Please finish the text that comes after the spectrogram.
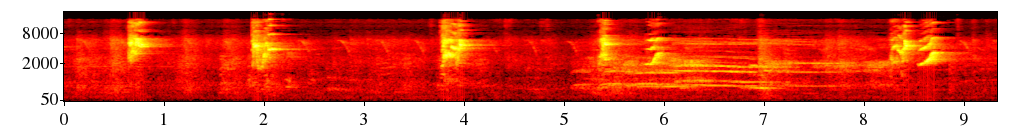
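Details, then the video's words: Sooty-headed bulbul calling to a rival while other bulbuls answer. Sharp, high chirps come every one to two seconds, then a longer warbled phrase of sliding, descending notes, ending in more chirps. "Burung Kutilang Memanggil Lawan pancingan,,dan Kutilang Lain Ikut nyahut"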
